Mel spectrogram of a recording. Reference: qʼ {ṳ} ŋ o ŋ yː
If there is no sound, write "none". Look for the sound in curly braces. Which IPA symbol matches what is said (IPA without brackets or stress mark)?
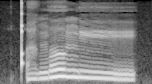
ṳ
